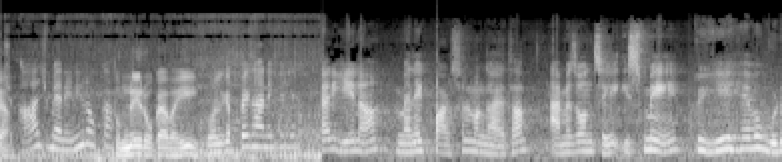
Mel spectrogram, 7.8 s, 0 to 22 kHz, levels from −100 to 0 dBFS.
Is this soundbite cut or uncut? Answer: cut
